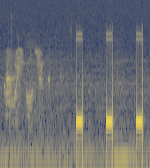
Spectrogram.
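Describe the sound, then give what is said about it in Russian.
A voice talks briefly, then three loud, evenly spaced telephone line beeps of an incoming phone call sound, each short and steady, with a faint low hum underneath. “У нас есть телефонный звонок.”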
